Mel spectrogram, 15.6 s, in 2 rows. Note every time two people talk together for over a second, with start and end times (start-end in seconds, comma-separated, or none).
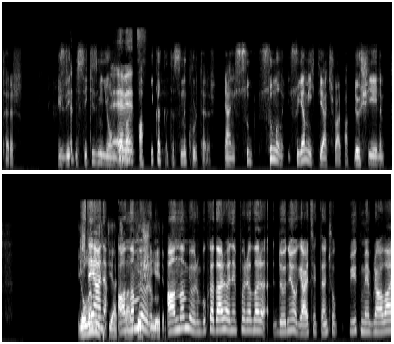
9.3-11.1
